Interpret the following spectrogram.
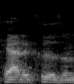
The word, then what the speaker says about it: Cataclizm: People can find you on SoundCloud, Instagram, Cataclysm. It's spelled like it sounds. Don't forget the Z in the end.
